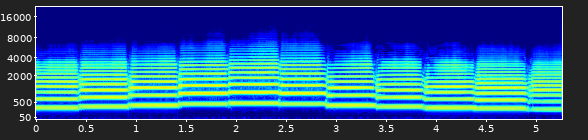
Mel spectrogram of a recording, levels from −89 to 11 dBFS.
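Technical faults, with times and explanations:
No technical faults can be heard in this audio.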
